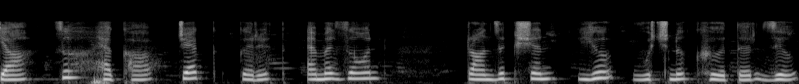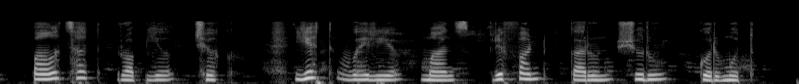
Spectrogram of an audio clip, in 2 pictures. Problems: background sounds at intervals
